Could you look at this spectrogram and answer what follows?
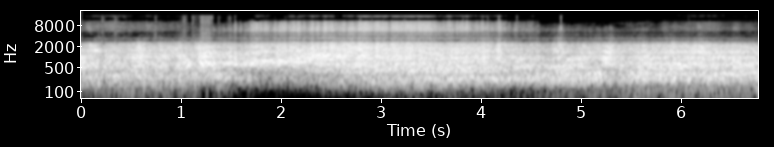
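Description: Panavia Tornado GR4 in flight overhead. Its two RB199 turbofan engines give a loud, steady rushing jet noise.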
